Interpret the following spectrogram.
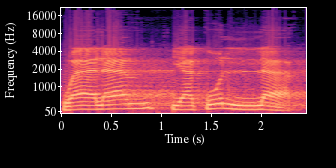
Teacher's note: তো এখানে কাফ এই লামকে এসে ধরবে, লামে তাজদিদ আছে, লামটা দুইবার উচ্চারিত হবে।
